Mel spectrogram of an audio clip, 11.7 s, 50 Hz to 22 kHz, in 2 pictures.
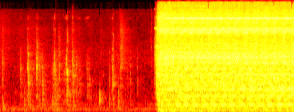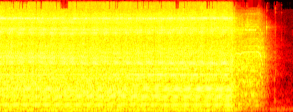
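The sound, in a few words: Milwaukee M12 Fuel 3/8 inch stubby impact wrench breaking bolt loose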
